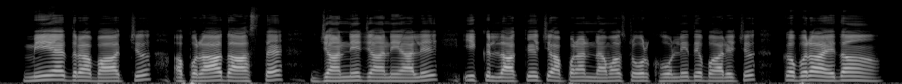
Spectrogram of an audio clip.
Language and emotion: Dogri, fearful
